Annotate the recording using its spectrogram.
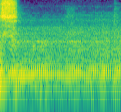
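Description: Royal Enfield single-cylinder motorcycle engine running steadily under the rider, with an even, rapid pulsing beat.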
